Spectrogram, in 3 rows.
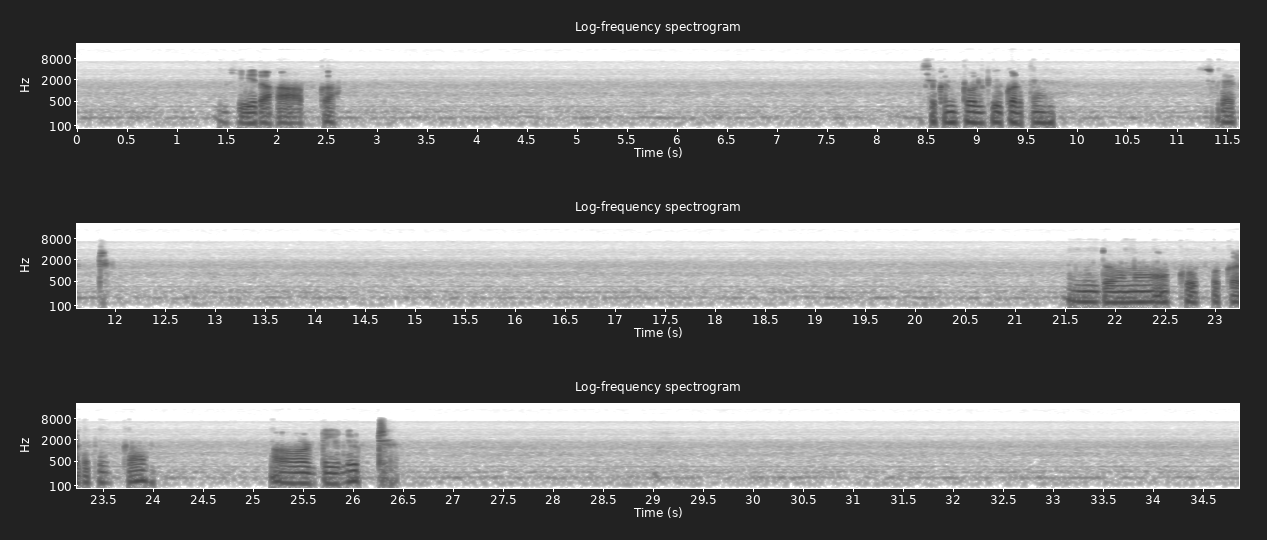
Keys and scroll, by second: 8.6 ctrl+q, 20.0 ctrl+z, 25.5 Delete.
